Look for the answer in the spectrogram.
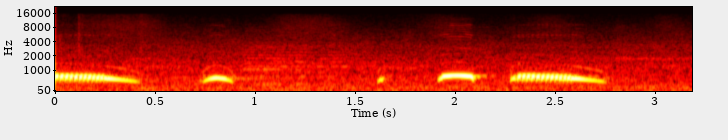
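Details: Spotted dove in Thổ Đồng style call, used to get other doves calling. It opens with a long falling croo and a short coo, then a faint pip, a clipped coo and another drawn-out sinking croo.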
